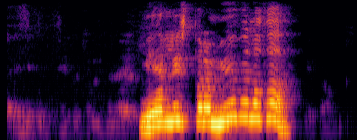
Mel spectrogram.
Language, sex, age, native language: Icelandic, male, 30-39, Icelandic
